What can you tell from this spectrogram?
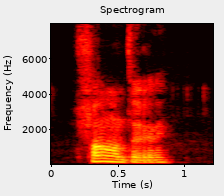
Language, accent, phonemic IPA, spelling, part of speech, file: French, Canada, /fɑ̃.dʁɛ/, fendrais, verb, LL-Q150 (fra)-fendrais.wav
- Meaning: first/second-person singular conditional of fendre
